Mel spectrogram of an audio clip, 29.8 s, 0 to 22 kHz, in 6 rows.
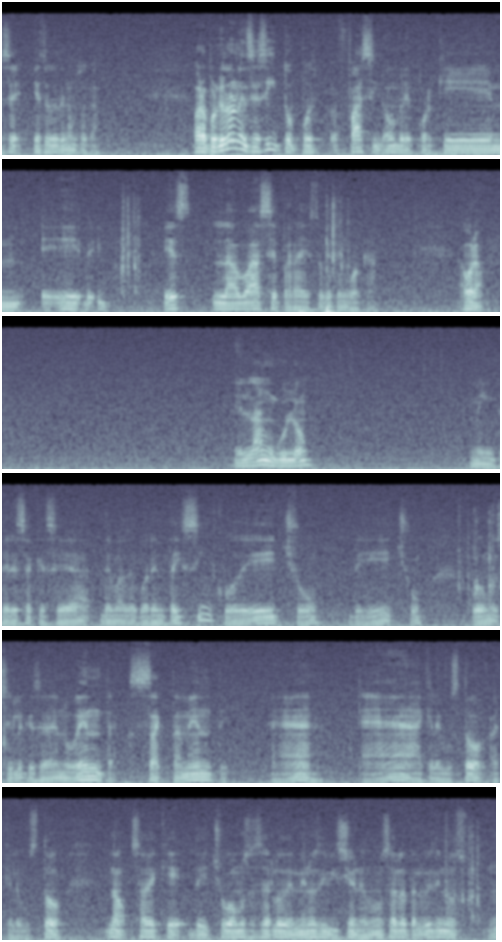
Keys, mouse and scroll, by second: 0.6-0.9 scroll down 1, 4.7 middle click, 5.4 middle click, 7.3 alt+Tab, 9.3 alt+Tab, 14.1 click, 14.8 click, 15.8-18.1 drag, 18.5 click, 20.3 KP_9, 20.4 KP_0, 20.6 KP_Enter, 24.6-25.7 drag, 28.0 click.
